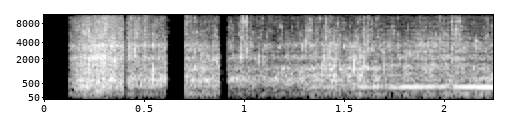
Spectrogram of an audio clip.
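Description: Churning water and bubbles heard through an underwater camera, a rushing noise that cuts out briefly twice in the first second. A steady low hum joins near the end.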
